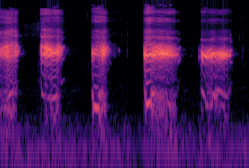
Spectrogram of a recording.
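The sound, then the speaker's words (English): A woman imitates a dolphin with five quick, high-pitched squeaks in a steady, chattering rhythm, fairly loud, with no talking around them. “Dolphin's the best, though, right?”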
